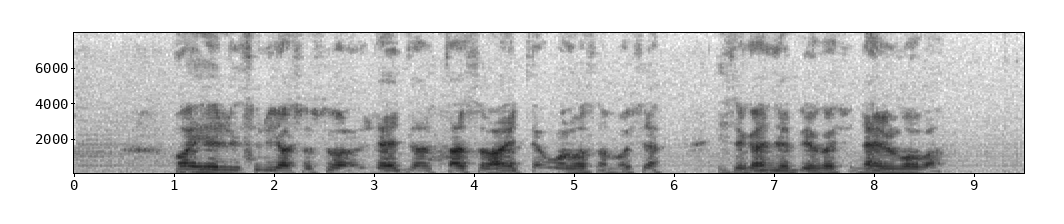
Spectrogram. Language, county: Lithuanian, Šiauliai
